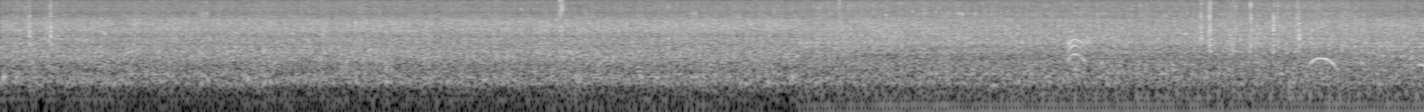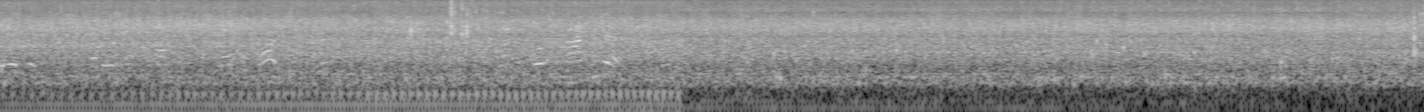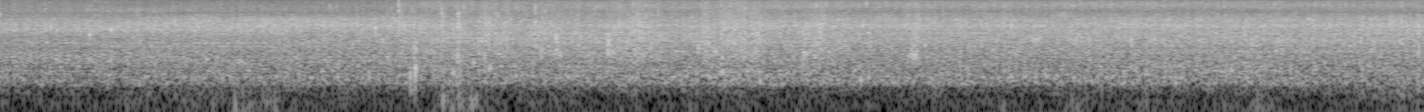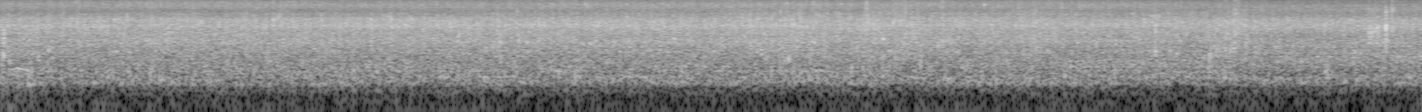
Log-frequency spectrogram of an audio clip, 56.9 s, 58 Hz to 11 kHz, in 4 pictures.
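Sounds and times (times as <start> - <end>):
water rushing from pipes: 0.0 - 56.9
splashes of person wading: 9.9 - 19.5, 32.3 - 38.0, 42.2 - 43.4, 50.1 - 56.9.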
